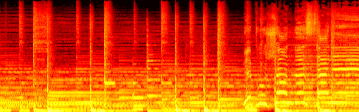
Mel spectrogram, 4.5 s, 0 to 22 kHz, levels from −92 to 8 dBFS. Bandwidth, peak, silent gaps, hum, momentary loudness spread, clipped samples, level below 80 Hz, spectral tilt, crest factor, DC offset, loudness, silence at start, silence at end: over 20 kHz; 0 dBFS; none; none; 6 LU; under 0.1%; -18 dBFS; -5 dB/octave; 12 dB; under 0.1%; -13 LUFS; 0 s; 0 s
